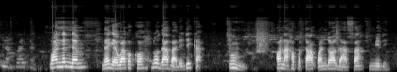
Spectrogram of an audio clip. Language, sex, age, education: Igbo, male, 15-29, tertiary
